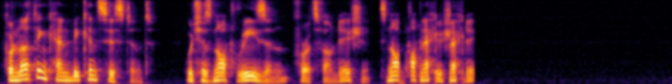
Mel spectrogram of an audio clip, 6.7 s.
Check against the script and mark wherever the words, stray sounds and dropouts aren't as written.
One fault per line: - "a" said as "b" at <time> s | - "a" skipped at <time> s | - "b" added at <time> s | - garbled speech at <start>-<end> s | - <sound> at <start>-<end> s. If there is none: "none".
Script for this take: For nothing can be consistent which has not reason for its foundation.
- garbled speech at 3.8-4.8 s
